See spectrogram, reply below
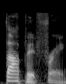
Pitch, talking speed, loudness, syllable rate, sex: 110 Hz, 270 wpm, -21 LUFS, 4.4 syllables/s, male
